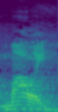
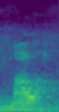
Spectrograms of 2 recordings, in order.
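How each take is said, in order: First: The word ends with an 'ee' sound. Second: The word ends with an 'ah' sound. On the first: The speaker calls it wrong. "some people call it Molly" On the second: The speaker calls it right. "but it's actually Mala"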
